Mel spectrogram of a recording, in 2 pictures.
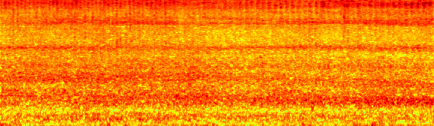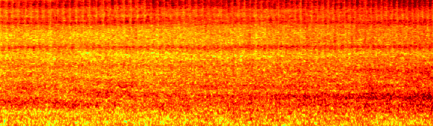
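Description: A model train rumbles and clatters steadily along its track, growing louder as it nears.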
